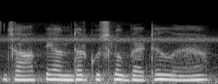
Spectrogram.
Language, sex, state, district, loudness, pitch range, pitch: Hindi, female, Uttar Pradesh, Shamli, -12 LUFS, 205-225 Hz, 220 Hz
